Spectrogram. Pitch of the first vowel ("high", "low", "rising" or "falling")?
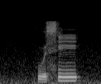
low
